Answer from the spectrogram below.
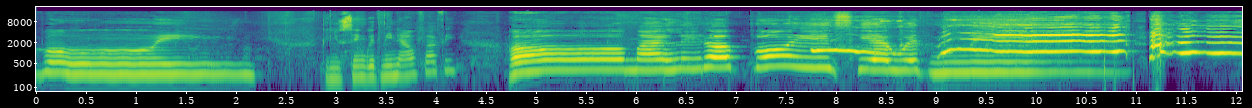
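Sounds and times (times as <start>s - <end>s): woman singing: 0.0s - 2.2s, 4.8s - 11.7s
dog howling: 7.8s - 12.0s.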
